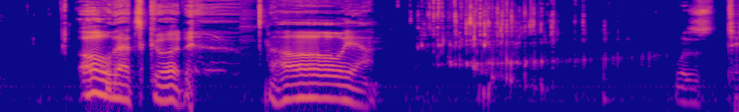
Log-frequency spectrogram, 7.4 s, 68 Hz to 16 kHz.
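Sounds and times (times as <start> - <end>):
speech: 0.8 - 3.8, 6.8 - 7.3
beer poured from a can into a glass: 4.1 - 6.8
fizzy bubbling hiss of poured beer: 4.1 - 6.8.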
